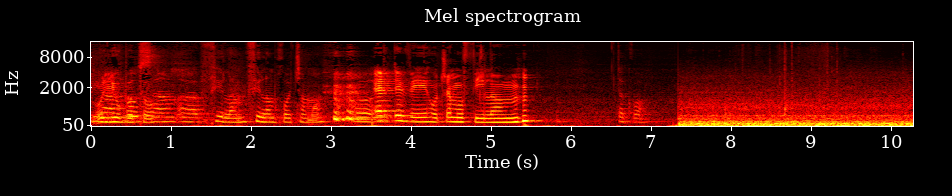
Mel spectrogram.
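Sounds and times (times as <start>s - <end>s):
speech: 0.0s - 5.6s, 6.6s - 7.5s
car engine and road rumble heard from inside the cabin: 7.3s - 10.2s.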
